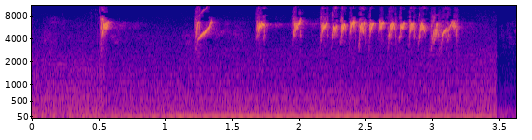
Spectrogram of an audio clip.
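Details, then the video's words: Sunbird, known locally as the five-coloured sunbird, singing a lure song used to call young wild birds and to spur caged birds into song: a few sharp high chirps, then a rapid run of about thirteen bright, high ticking notes. "Tiếng hút mật 5 màu/chim chuyền gọi bổi"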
